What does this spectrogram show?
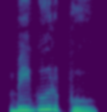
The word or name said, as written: ಬಿಗುರ್ಪು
